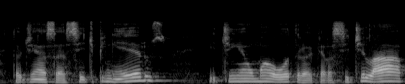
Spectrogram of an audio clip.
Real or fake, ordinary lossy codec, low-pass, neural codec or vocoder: fake; none; none; codec, 16 kHz, 16 kbps, FreqCodec, larger model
